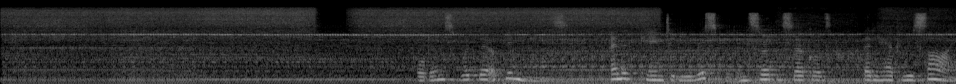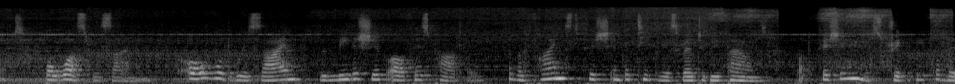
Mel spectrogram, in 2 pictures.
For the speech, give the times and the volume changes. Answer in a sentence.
The speech can be heard from 4.2 to 19.0 s, at a steady volume.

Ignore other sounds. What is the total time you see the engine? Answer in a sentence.
The engine can be heard for 19 seconds in total.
